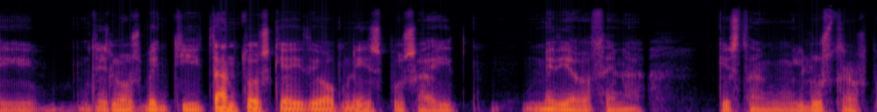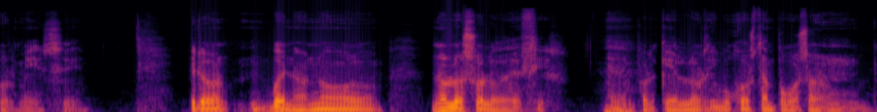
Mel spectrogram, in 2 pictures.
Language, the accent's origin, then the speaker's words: Spanish; Pamplona, Navarre, Spain; born there; Nací en Pamplona por accidente militar.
